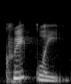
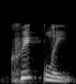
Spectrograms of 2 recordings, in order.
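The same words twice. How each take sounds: The two takes are said the same way.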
